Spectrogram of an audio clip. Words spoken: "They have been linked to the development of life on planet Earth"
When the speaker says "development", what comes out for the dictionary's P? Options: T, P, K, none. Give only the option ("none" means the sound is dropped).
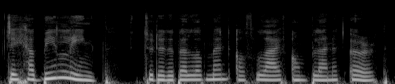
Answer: P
